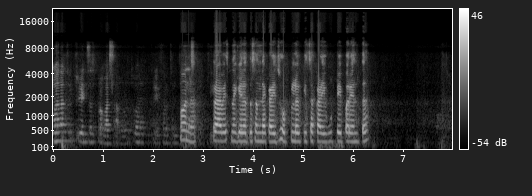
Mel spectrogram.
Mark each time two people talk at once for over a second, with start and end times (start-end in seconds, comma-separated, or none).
none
